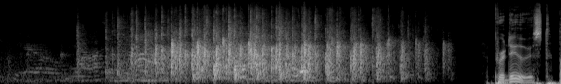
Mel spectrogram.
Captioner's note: applause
